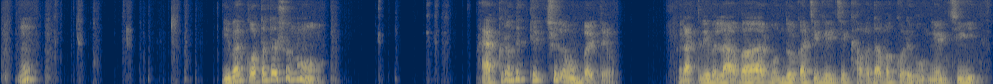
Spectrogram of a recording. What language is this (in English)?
Bangla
